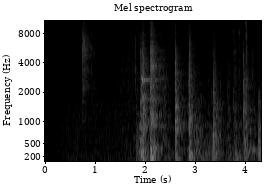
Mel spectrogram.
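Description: A door being unlocked and opened: one click just under a second in, then a run of irregular clicks and knocks from about two seconds in.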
